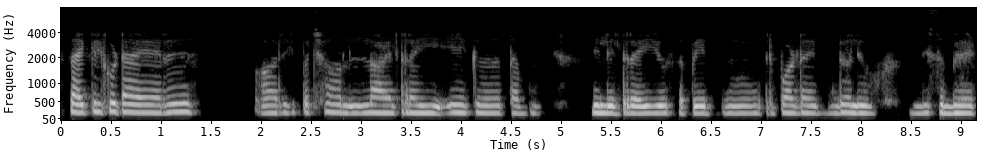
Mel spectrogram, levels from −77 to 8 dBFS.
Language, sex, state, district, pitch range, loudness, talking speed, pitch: Garhwali, female, Uttarakhand, Uttarkashi, 190-210 Hz, -18 LUFS, 120 wpm, 195 Hz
